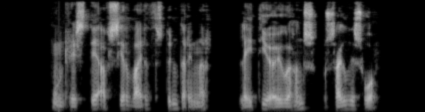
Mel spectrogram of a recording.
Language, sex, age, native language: Icelandic, male, 30-39, Icelandic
